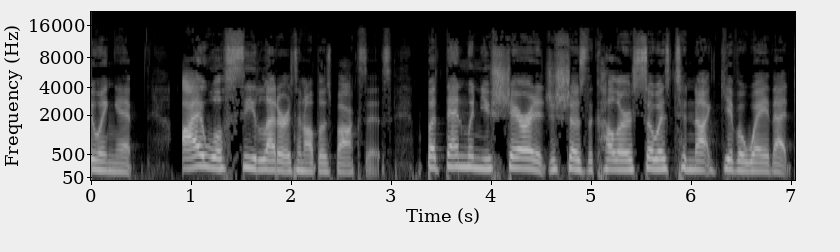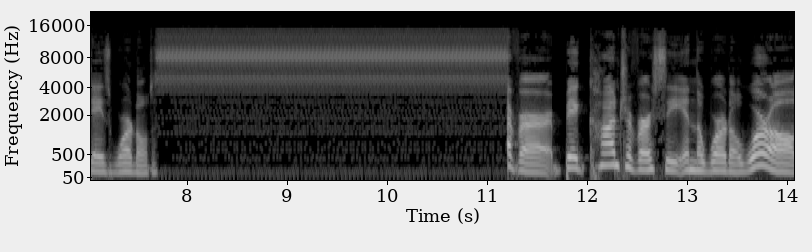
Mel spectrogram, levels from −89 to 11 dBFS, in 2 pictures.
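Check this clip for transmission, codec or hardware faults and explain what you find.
One fault: a system hang loop from 7.74 to 11.20 s, ending just before "big controversy in". The host or driver stalled while the hardware kept replaying its ring buffer, repeating one 40 ms slice about 87 times as a steady 25 Hz buzz.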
